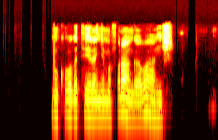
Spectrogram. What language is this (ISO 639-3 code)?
kin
